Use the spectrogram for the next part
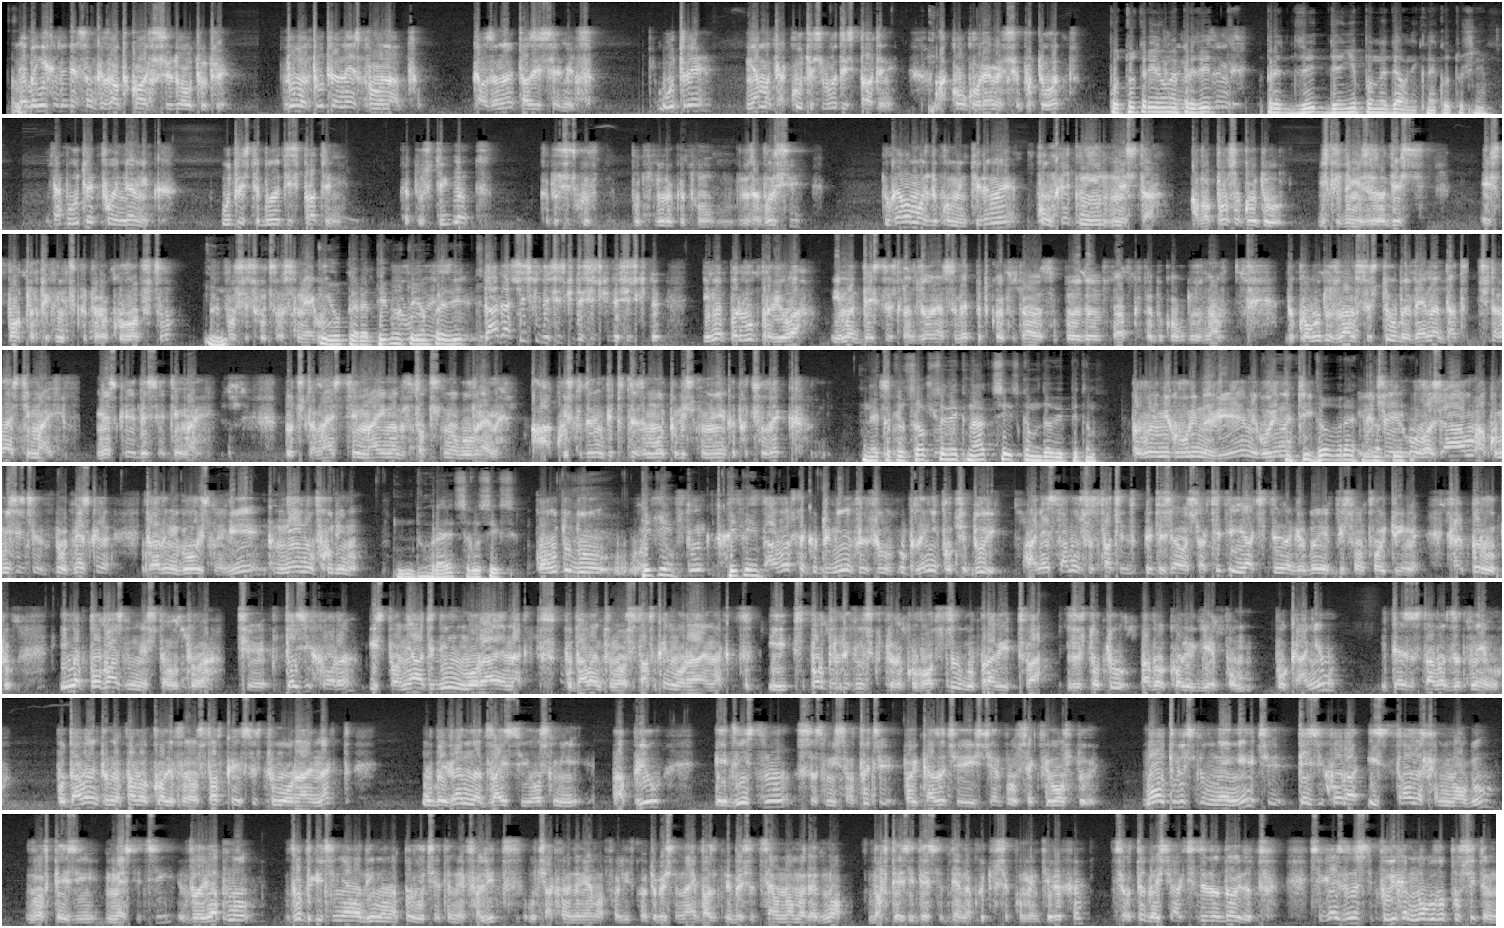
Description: Тити Папазов даде дълго интервю за Дарик и dsport, в което заяви, че неговото лично мнение е, че Павел Колев и треньорският щаб на "сините" трябва да останат в клуба.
